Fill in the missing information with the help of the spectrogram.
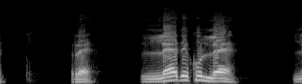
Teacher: ले जैसे ही उच्चारण करते हो तो जीभ के पार्श्व भाग, साइड भागों से क्या आती है? हवा बाहर आती है। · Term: पार्श्विक वर्ण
